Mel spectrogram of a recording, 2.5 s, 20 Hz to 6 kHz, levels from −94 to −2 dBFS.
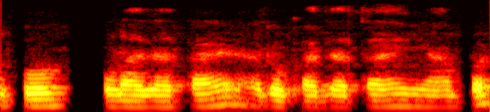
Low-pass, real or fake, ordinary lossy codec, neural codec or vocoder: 5.4 kHz; real; MP3, 48 kbps; none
